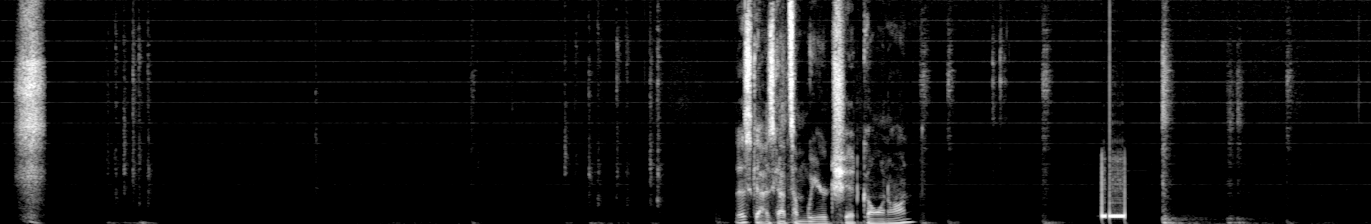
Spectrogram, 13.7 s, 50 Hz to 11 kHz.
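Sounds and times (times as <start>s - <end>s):
low hum: 0.0s - 13.7s
typing on a computer keyboard: 1.0s - 1.6s, 5.6s - 6.7s
speech: 7.4s - 9.4s.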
